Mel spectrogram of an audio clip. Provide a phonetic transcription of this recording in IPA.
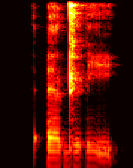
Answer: ʔ ɛ ɖ i ɽ i

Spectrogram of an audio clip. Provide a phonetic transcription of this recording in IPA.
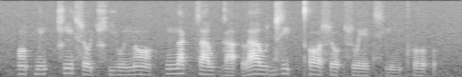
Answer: ɔ̃˦ k̚ l ĩ˦ k̚ ɕ ĩ˦ s o˧ t͡ɕʰ j u˧ n̪ ɔ̃˥˧ | n̪ a˦ k̚ s a˧ w ɡ a˨ ʔ l a˥˧ w d͡z i˦ ʔ t̪ʰ ɔ˥˧ s o˦ ʔ s w e˧ t͡sʰ i˨˩ m pʰ o˦ ʔ

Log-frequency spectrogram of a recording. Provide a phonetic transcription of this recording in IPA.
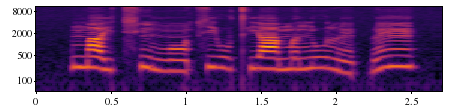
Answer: m a˥˧ j t͡sʰ ĩ˥˧ ŋ ɔ̃˧ t͡s j u˥˧ t̪ʰ j a˧ m ə˧ n̪ u˧ l ẽ˨ t̚ l ẽ˦

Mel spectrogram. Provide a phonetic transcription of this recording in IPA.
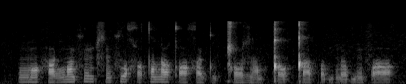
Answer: ŋ͡m ɔ̃˨˦ h ɑ˨ ŋ͡m ɑ̃˦ sʷ ɛ̃˦ b ɬ ə̃˨ sʷ ʌ˦ χ ə˨ tˤ ə̃˦ n ɑ˦ qʼ ɔ˨ χ ɜ˨ tʷ ɜ˨ ǁ ɔ˨ ɮ ɑ̃˨ b ǃ ɔ˨ ǃ ʌ˨˦ qʷ ɪ˨ b ŋ ʌ˨ b ũ˦˨ f ɑ˦

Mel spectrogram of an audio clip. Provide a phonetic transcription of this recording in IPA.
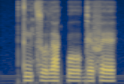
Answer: t ĩ˦ t͡s ʊ˦ l a˦ k͡p oː˦ ɡ ɛ˦ f ɛ˦

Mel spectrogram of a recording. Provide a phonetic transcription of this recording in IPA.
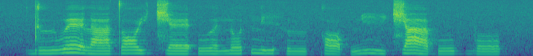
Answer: d ɯː˩˧ ʋ ɛː˥˨ l aː˩ t̪ ɔː˧ j t͡ɕ ɛː˩ ʔ u˩ ə̯ n o˧˥ t̚ n i˧ h ɯː˩ k ɔː˧˩ k̚ ɲ iː˥˨ t͡ɕ aː˥˨ p uː˧˥ p̚ b oː˧ k̚

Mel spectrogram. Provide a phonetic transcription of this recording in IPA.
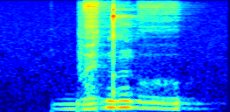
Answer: b ə̤ d ŋ ṳ

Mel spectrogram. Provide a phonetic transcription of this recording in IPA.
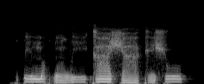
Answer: k͡p i˧ m ɔ˧ ɡ͡b ɔ̃˨ w iː˧ ɡ aː˦ ʃ aː˨ k e˧ ʃ u˦

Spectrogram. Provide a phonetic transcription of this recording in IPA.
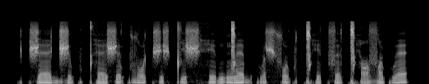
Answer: t͡ʃ ɛ d͡ʒ ə kʷ t̪ʰ ɛ ʃ ɛ kʷ zˤ u t͡ʃ ɪ ʃ tʲ ɛ ʃ h ɪ b ŋ͡ǀ ɛ b kʷ ɛ ʃ sˤ u kʷ ǀʰ ɪ t͡s ə ǀʰ ɪ zˤ ə kʷ ɛ

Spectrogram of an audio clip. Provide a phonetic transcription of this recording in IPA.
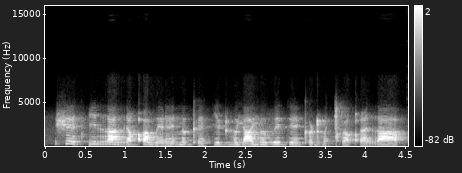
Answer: ʃ e˦˨ t͡sʼ i˧ r a˦˨ r e˨ qʼ ə˦˨ v e˨ ɾ e˧ n ə˧ kʼ e˨ k i˧ ɖʱ ə˦˨ j a˦ j ə˦ v e˦ k e˧ kʼ ɵ˦ ɖʱ ə˧ ǀʰ ɵ˨ qʼ i˧ r a˦˨

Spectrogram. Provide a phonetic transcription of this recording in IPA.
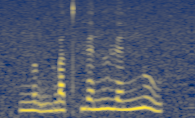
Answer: n̪ ɤ̰˨˩ ŋ ɻ w ä˦ t̪ʰ ɥ ɛ˧˥ n l ɥ ɛ˧˥ n n̪ u˥˩

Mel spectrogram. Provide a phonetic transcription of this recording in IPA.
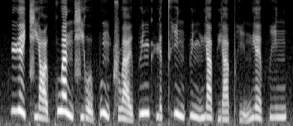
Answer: ɥ ɛ˥˩ t͡ɕ j ɑ̰˨˩ ʊ̯ k w a˥˩ n ɕ j o̰˨˩ ʊ̯ p ʊ˥˩ ŋ ʈ͡ʂ w a̰˨˩ ɪ̯ p y˥ n pʰ ɥ ɛ˨ t̪ʰ i˥˧ n p y˥˧ n m j ä˥˩ p j ä˥ pʰ ḭ˨˩ n̪ j ɛ˥˩ p i˥ n

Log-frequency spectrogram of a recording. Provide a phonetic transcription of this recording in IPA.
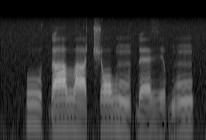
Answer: u˦˨ ɗ a˦ β a˨ t͡ʃ ɔ˦ β ũ˨ ɗ ɛ˨ ɣ ɪ˨ ɡʷ ũ˦

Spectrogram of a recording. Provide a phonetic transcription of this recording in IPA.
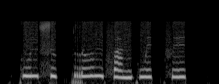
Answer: k u˥˩ n s ɯ˥˩ k̚ p r ɤː˥˩ ŋ f a˧ ŋ k w e˥˩ k̚ f e˥˩ k̚

